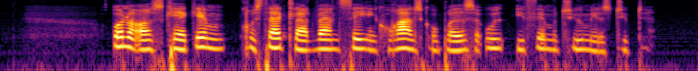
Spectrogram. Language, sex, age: Danish, female, 18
